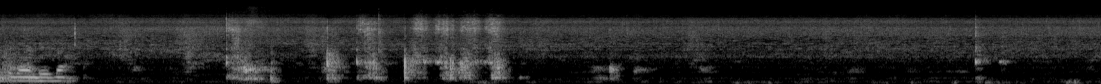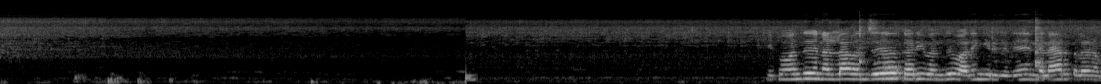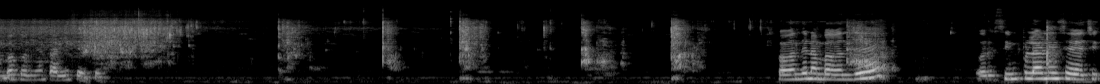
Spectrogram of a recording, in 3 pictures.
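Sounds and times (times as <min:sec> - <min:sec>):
chicken frying sizzle: 0:00.0 - 0:30.9
metal spoon scraping pan: 0:01.8 - 0:05.2, 0:25.8 - 0:27.0, 0:27.8 - 0:29.2, 0:30.4 - 0:31.0.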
